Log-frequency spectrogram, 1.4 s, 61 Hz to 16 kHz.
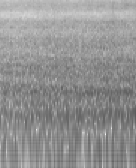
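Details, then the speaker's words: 8000 BTU EQK window air conditioner after replacing a rusted-through capacitor that was grounding to the frame: smooth, even rush of air over a soft low hum, no clicks or rattles; fan looks off balance — normal running. "and she runs hell yeah I like that kind we've got a running eight thousand BTU eqk with the reset"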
